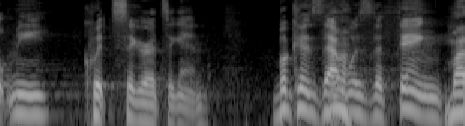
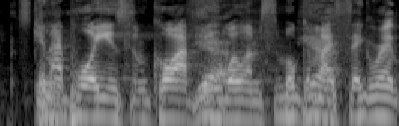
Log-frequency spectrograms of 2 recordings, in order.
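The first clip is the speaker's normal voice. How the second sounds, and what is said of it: Raspy smoker's character voice. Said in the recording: “I'm raspy as it is... I'm going to be Aunt Flo like... raspy like this”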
